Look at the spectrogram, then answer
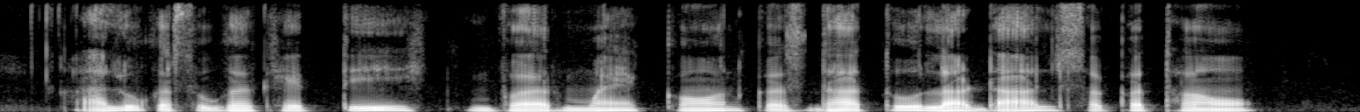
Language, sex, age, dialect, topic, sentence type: Chhattisgarhi, male, 18-24, Northern/Bhandar, agriculture, question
